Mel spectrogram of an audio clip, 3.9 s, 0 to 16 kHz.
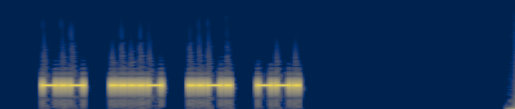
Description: Morse code, heard as a keyed tone, about 36 wpm, spaced as for 25 wpm, 690 Hz. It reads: K4FG
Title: USA Call Signs - 4 Characters - 2x Character Spacing - 35wpm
